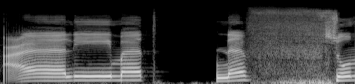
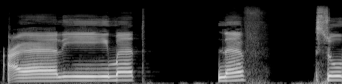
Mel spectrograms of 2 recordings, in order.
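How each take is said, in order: First: The sound flows from 'naf' into 'sum' without stopping. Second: The sound stops briefly after 'naf' before 'sum'. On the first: The speaker calls it right. "antara af dengan su nggak ada jeda" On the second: The speaker calls it wrong. "afnya nggak boleh gitu"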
